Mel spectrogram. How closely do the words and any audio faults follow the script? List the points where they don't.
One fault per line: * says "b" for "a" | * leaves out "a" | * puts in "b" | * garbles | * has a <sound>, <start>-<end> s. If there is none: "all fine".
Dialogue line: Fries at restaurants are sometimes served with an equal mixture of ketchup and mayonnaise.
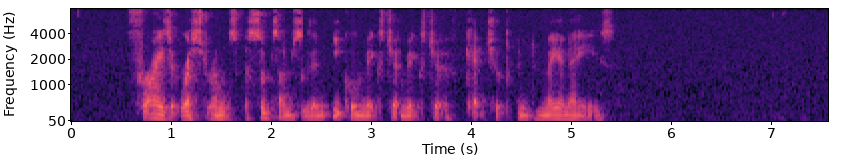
* leaves out "served"
* puts in "mixture"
